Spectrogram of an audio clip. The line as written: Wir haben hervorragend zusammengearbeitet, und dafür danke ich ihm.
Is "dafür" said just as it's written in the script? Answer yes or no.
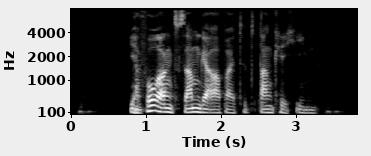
no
